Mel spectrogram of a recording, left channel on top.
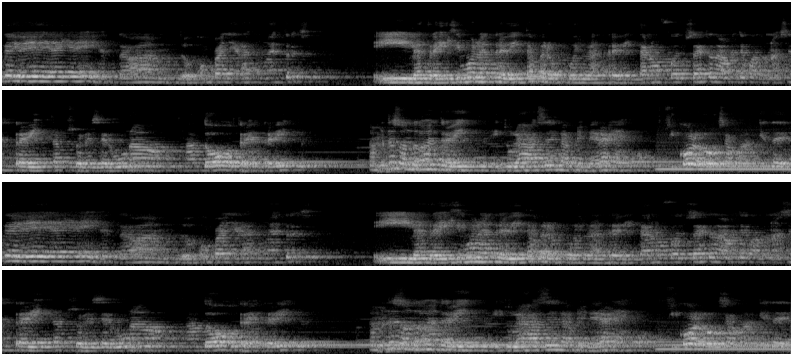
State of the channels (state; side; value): normal; both; correlation 0.45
